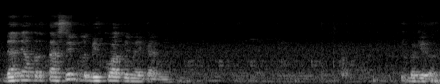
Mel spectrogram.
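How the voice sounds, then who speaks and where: Male recitation teacher, high mellow voice, patient and drawn-out, echoey room with faint hum. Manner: patient, drawn-out explanations with sung letter names. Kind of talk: Quran recitation lesson.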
